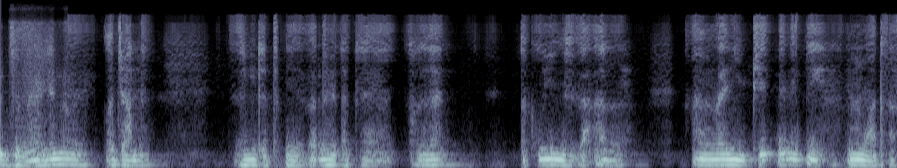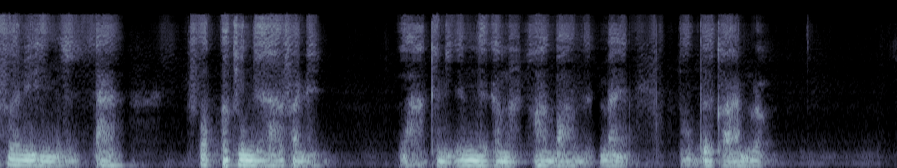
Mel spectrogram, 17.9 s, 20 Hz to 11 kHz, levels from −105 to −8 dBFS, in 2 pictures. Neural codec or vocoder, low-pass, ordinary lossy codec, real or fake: codec, 16 kHz, 0.5 kbps, FunCodec, trained on Chinese and English, 25 frames a second; 7.2 kHz; Opus, 16 kbps; fake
